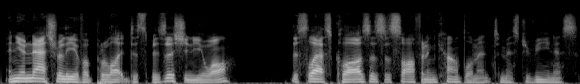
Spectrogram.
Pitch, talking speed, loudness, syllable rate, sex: 115 Hz, 195 wpm, -23 LUFS, 6.8 syllables/s, male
